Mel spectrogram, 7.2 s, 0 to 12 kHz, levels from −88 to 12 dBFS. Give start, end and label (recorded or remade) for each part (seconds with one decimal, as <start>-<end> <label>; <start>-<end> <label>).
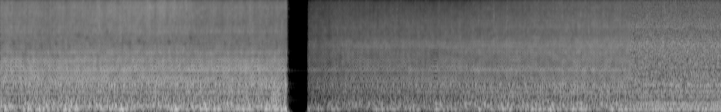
0.0-6.3 remade; 6.3-7.2 recorded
